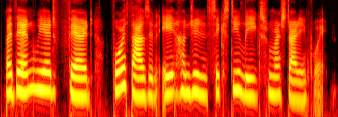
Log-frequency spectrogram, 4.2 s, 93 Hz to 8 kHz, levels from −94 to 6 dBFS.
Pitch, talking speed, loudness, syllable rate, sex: 225 Hz, 215 wpm, -18 LUFS, 5.6 syllables/s, female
